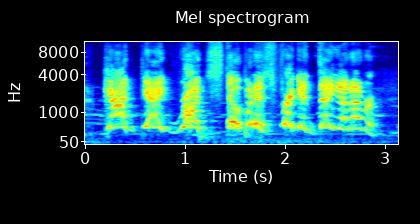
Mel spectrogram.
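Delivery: angry, furious ranting delivery. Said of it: "I completely lost it".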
